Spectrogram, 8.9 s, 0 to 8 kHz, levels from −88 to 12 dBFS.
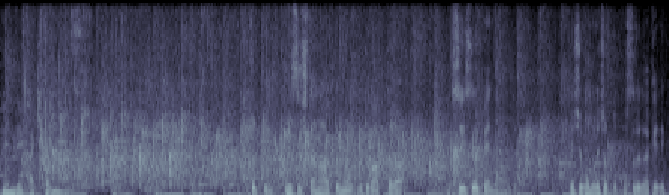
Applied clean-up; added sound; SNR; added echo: none; Applause; 1 dB; none.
